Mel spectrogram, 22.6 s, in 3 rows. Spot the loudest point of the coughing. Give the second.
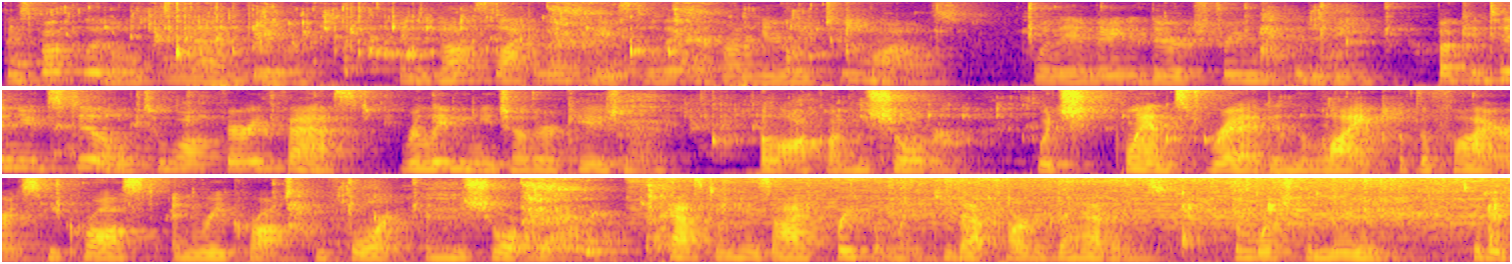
18 s.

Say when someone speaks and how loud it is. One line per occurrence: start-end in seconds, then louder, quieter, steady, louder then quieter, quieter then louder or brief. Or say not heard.
0.0-22.5 louder.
